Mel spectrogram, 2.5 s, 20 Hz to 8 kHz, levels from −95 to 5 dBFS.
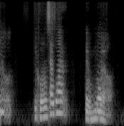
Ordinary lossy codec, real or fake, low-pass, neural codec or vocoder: none; fake; none; codec, 16 kHz, 0.5 kbps, FreqCodec, smaller model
